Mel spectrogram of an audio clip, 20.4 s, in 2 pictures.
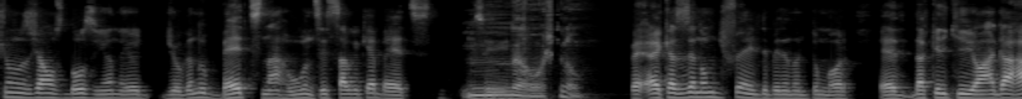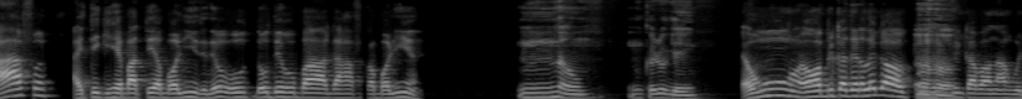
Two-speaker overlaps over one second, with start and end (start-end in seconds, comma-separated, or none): none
